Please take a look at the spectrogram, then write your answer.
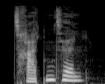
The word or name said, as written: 13-tal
